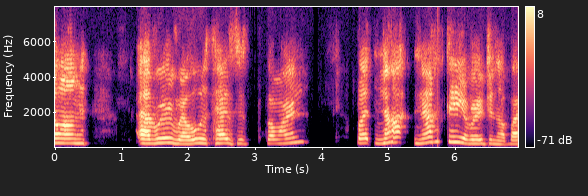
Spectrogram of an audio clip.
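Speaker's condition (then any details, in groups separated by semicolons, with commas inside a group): Cerebellar ataxia; caused by brain bleed, unsteady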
